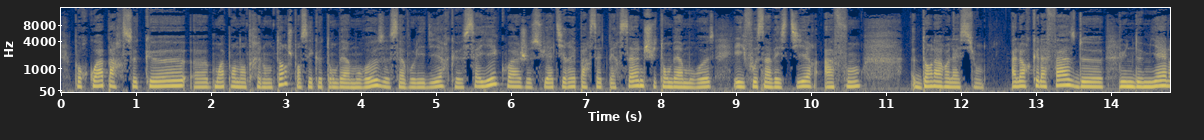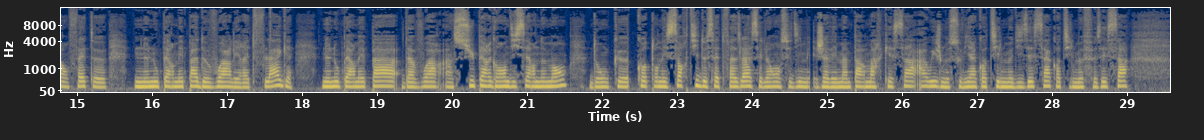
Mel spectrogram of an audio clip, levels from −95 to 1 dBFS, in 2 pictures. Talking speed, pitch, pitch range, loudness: 215 wpm, 170 Hz, 160-180 Hz, -20 LUFS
